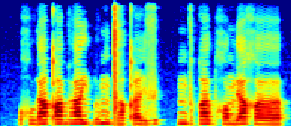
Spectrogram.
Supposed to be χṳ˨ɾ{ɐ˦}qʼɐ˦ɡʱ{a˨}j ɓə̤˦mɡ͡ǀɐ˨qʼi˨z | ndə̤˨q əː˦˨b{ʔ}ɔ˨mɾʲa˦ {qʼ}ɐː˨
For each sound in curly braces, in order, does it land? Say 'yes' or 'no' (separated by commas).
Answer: no, no, no, no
